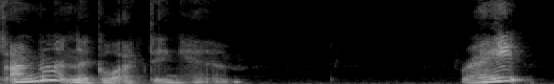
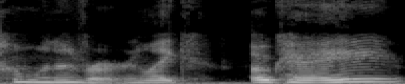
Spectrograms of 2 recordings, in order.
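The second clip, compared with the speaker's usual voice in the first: dismissive shrug; 7 dB quieter than usual. Retold or imitated. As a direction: brush it off like it doesn't matter. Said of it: "masculine usually in the beginning is like".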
